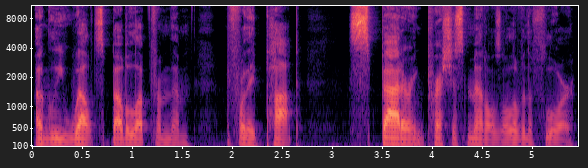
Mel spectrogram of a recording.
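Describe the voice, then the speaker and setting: An expressive storyteller reads fiction in a deliberate, dramatic way. The pitch sits in the middle, and the sound is close and dry, with little room in it. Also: creaky, no echo. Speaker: fan fiction reader. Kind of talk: dramatic storytelling narration with acted dialogue.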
